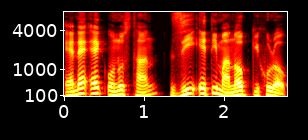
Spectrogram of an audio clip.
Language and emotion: Assamese, neutral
